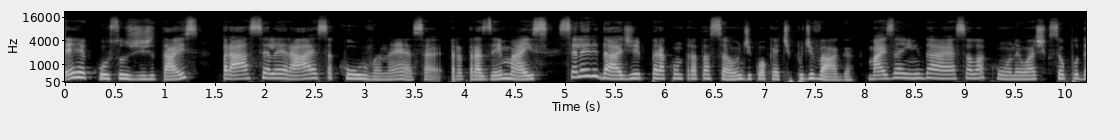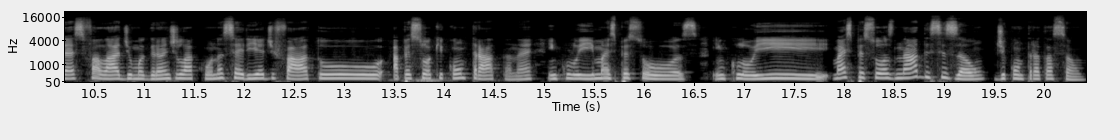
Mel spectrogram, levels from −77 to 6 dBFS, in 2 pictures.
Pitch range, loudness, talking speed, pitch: 200-235 Hz, -20 LUFS, 155 wpm, 220 Hz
